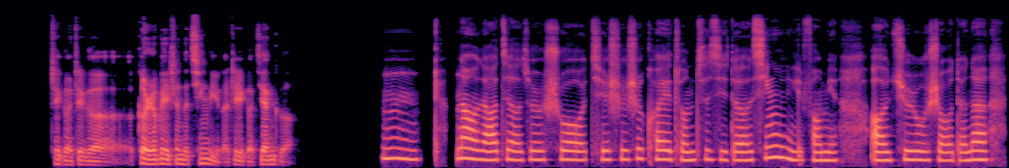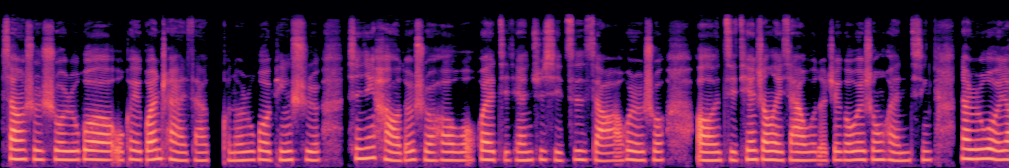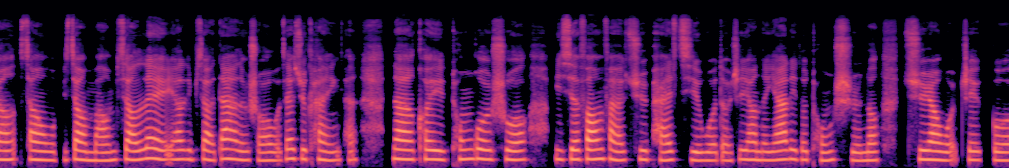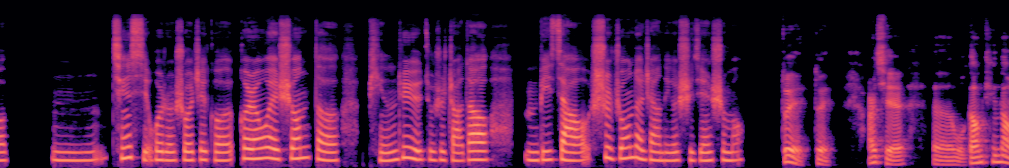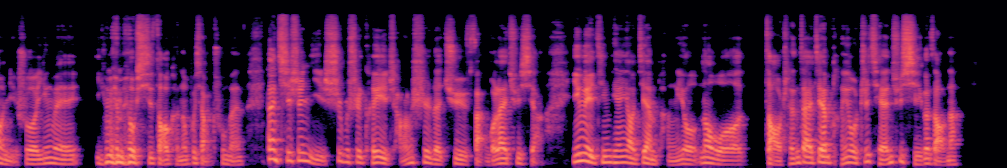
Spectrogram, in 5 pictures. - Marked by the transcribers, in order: laughing while speaking: "因为"
- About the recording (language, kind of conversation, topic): Chinese, advice, 你会因为太累而忽视个人卫生吗？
